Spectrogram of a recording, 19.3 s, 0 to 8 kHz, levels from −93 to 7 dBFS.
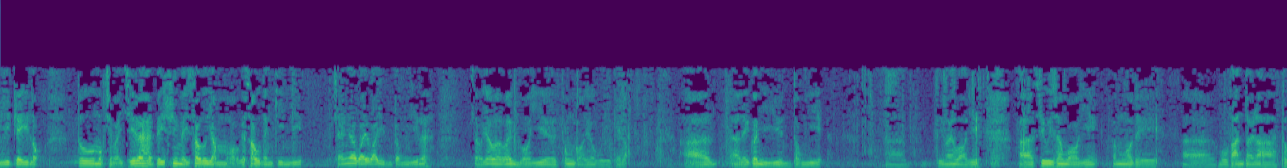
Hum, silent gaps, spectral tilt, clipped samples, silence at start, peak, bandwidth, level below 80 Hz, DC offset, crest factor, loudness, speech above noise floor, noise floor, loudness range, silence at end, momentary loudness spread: none; none; -11.5 dB/octave; under 0.1%; 0 s; 0 dBFS; 5 kHz; -52 dBFS; under 0.1%; 22 dB; -22 LUFS; 24 dB; -45 dBFS; 8 LU; 0 s; 18 LU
